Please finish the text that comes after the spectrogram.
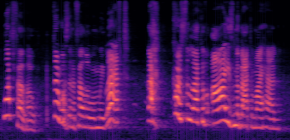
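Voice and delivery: loud alarmed exclamation; worried mother raising her voice; alarmed outburst. Acted. Mother alarmed about daughter.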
